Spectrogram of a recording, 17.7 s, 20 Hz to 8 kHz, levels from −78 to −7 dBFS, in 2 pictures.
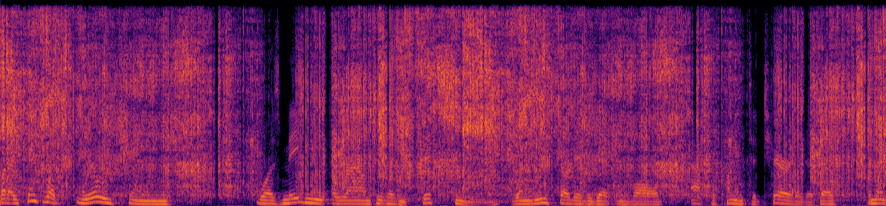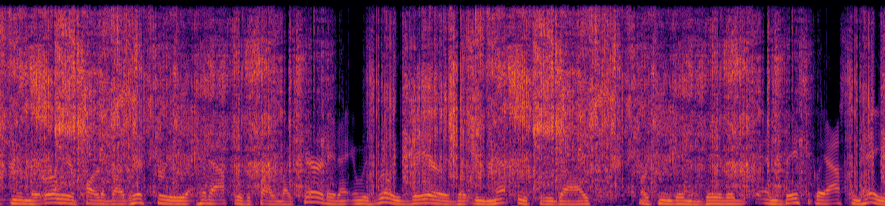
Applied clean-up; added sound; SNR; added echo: none; Tearing; -4 dB; none.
